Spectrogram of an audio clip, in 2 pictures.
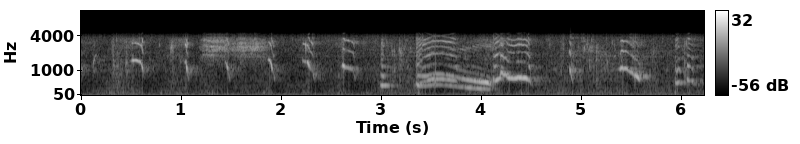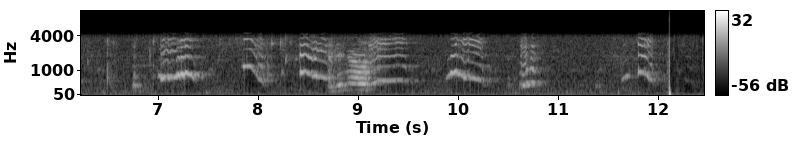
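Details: A 9-week-old Basset Hound puppy being given a bath whines and whimpers in a steady run of high, sliding cries.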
